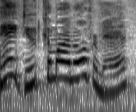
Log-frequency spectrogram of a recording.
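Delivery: a laid-back hey dude; the not-pleading version, offhand and casual; casual invite. Retold or imitated. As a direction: toss it off like nothing matters. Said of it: "He's not just saying".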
